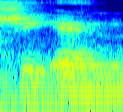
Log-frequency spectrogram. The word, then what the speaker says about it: Shein: I just found out it's pronounced Shein, not Sheen. I've been saying Sheen. It's called Shein.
